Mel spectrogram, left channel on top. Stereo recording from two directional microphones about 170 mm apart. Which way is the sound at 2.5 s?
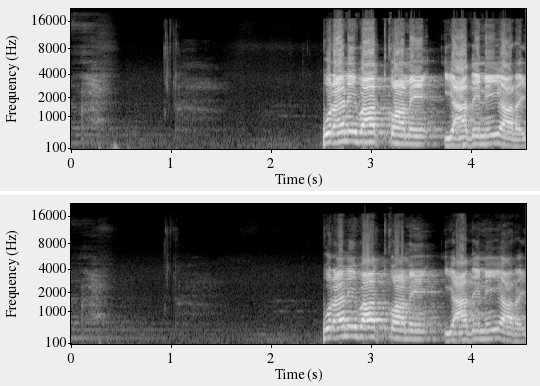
15° left (ahead or behind).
